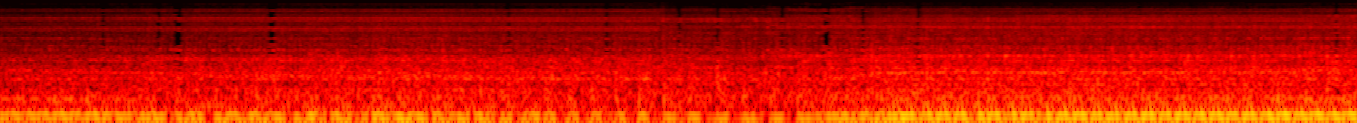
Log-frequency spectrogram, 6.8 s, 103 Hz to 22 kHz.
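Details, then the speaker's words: 1982 Honda GL1100 Goldwing, single Solex-type carburettor conversion with electric choke, just started cold: steady high-pitched fast idle rising slightly; possibly over-choked or choke slow to release, needs fine tuning. "Well, that's not too bad for just starting up. Yeah, that's not too bad. She needs a little fine tuning, but that's not too shabby."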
